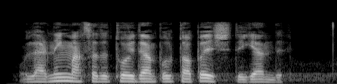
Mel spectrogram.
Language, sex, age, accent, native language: Uzbek, male, 18-24, Xorazm, Uzbek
